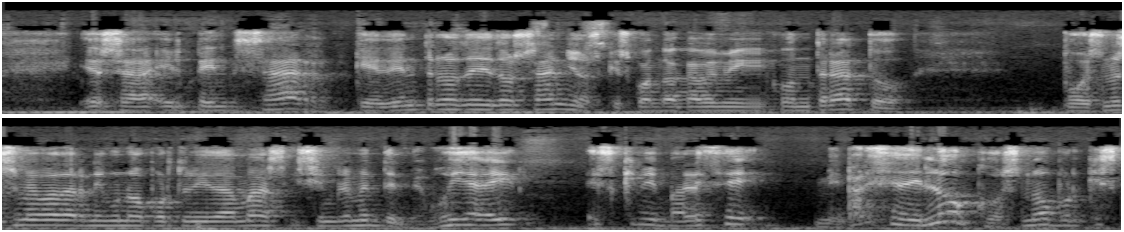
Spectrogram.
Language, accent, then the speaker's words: Spanish; Asturias, Spain; Bueno, yo soy asturiano, pero sí, mi tierra de acogida.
